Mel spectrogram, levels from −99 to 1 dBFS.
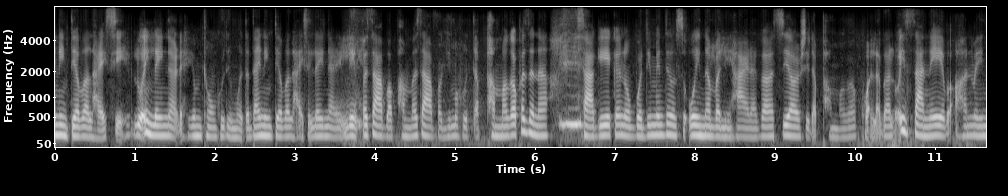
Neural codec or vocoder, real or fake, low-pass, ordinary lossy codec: codec, 16 kHz, 2 kbps, X-Codec, HuBERT features, trained on LibriSpeech; fake; none; none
